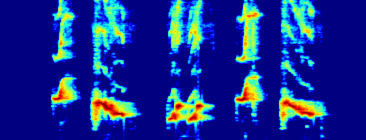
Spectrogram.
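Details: Greater green leafbird giving strange calls: five short bright phrases in about three seconds, alternating high thin notes with lower slurred descending chirps, clean background.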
